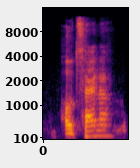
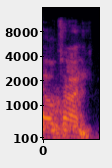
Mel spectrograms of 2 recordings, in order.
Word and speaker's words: Ohtani: Shoot, Otana. If I'm saying it right. Oh, you talking about Shohei Ohtani? Yeah, Ohtani. Ohtani, the Dodgers.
